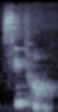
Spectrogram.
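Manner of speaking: "Citron" as one quick word. Shown as a demonstration. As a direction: join the syllables of "Citron" briskly. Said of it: "say it a little bit faster".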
